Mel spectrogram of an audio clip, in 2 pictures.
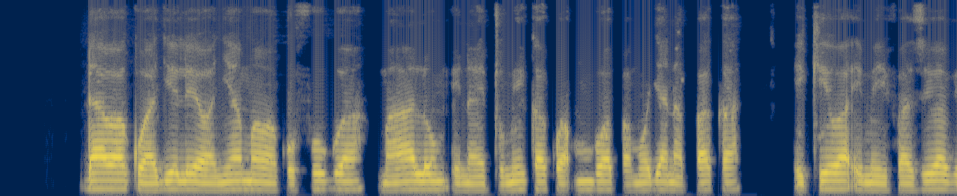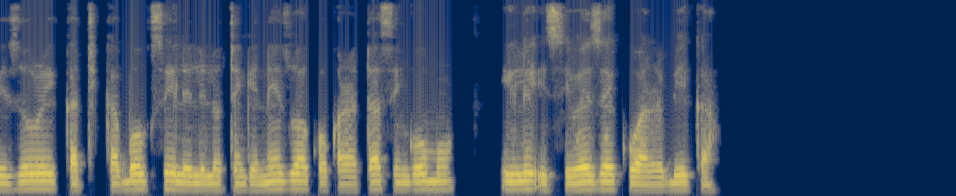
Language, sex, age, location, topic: Swahili, male, 25-35, Dar es Salaam, agriculture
